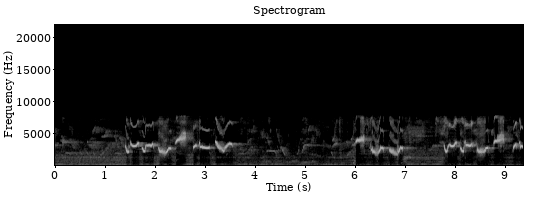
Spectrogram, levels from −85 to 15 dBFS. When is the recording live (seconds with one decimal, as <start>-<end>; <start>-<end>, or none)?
0.0-2.0; 2.9-7.7; 8.6-9.4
